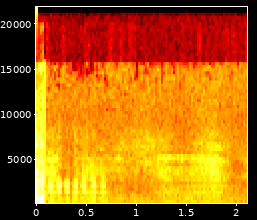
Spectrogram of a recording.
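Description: A single sheep gives a short, wavering bleat outdoors, moderately distant and fairly quiet, after a brief thump, followed by faint ambient noise.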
